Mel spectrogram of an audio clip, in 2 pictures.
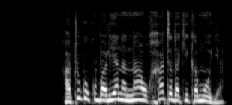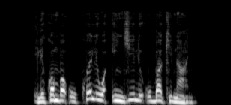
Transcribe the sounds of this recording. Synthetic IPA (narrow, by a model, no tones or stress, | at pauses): hatukukuɓaliananaɔhataɗakikamɔʄa̰ | ilikwambaʔukwɛliwaʔiɲd͡ʒiliʔuɓakina̰ɲi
